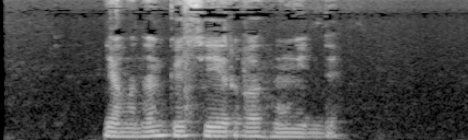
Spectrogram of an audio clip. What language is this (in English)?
Bashkir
